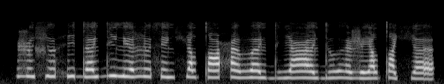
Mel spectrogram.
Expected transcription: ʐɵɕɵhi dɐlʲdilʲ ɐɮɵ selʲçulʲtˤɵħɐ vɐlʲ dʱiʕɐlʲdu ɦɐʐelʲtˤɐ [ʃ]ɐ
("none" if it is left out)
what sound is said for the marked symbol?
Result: ç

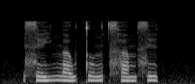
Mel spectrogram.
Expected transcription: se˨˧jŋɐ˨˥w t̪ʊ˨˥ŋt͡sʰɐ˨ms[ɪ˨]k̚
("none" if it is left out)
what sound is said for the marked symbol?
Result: ɪ˧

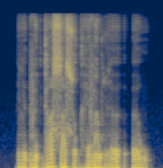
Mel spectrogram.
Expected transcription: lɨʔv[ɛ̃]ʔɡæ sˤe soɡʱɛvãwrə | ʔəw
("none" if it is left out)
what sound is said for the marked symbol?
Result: ẽ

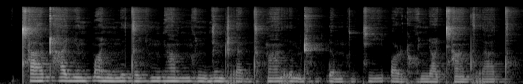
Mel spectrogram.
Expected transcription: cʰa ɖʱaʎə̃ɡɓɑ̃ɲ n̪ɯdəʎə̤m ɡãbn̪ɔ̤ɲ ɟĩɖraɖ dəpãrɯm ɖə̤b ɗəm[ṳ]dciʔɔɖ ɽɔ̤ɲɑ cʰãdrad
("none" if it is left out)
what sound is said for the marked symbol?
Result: o̤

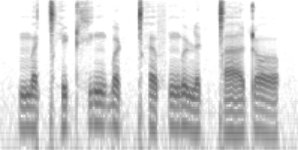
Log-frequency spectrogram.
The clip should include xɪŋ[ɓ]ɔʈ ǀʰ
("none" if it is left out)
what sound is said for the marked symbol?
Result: ɓ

